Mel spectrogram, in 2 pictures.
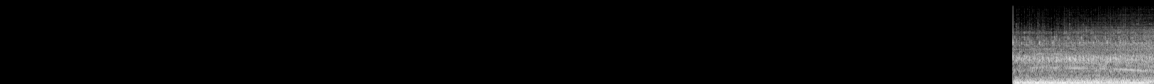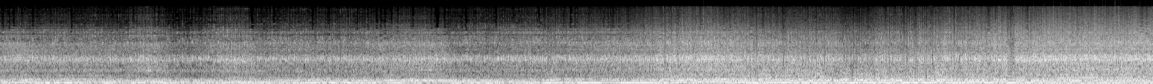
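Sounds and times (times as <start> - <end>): loud car engine through open exhaust: 10.2 - 23.0.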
